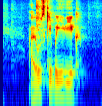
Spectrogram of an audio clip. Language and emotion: Russian, neutral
